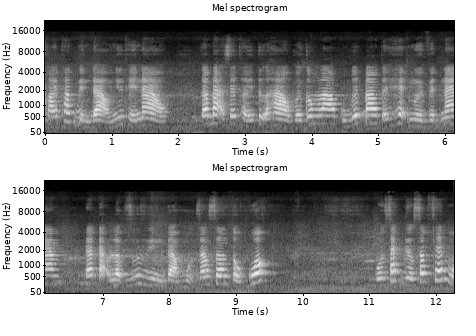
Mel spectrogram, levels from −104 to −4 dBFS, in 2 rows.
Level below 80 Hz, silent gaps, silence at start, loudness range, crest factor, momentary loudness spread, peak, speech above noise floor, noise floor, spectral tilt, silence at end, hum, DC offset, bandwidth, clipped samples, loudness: -62 dBFS; none; 0 s; 3 LU; 18 dB; 12 LU; -6 dBFS; 27 dB; -50 dBFS; -1.5 dB/octave; 0 s; none; under 0.1%; 13.5 kHz; under 0.1%; -22 LUFS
